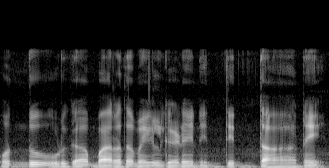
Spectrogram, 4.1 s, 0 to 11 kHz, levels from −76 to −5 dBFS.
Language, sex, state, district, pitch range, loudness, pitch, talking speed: Kannada, male, Karnataka, Bangalore, 95-110 Hz, -18 LUFS, 100 Hz, 75 wpm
